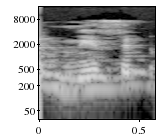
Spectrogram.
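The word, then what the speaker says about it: nascent: इसके प्रोनाउंसिएशन में ध्यान दीजिएगा, नेसेंट बोलते हैं।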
